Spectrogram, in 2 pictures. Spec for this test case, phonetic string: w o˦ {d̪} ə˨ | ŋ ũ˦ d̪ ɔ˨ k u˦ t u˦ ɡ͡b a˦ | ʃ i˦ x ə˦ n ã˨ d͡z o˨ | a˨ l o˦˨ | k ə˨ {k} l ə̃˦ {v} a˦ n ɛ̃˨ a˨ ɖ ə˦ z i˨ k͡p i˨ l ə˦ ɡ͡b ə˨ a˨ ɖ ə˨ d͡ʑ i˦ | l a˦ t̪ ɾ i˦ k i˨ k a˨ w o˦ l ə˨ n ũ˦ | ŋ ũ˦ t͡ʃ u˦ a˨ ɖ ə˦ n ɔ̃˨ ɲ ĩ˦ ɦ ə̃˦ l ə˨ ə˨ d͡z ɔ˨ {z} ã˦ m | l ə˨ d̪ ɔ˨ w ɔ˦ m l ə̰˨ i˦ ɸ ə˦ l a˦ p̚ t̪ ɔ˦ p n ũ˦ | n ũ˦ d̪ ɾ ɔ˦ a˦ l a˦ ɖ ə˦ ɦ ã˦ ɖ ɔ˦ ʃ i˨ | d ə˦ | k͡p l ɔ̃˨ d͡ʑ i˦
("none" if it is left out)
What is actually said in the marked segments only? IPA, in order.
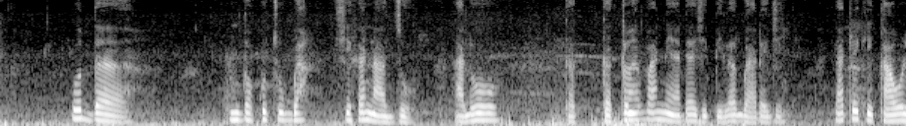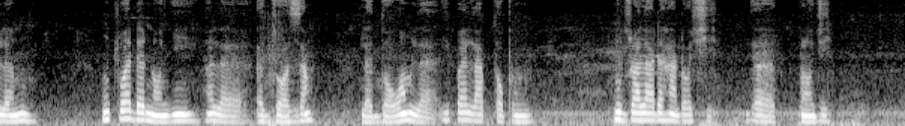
d̪, k, v, z

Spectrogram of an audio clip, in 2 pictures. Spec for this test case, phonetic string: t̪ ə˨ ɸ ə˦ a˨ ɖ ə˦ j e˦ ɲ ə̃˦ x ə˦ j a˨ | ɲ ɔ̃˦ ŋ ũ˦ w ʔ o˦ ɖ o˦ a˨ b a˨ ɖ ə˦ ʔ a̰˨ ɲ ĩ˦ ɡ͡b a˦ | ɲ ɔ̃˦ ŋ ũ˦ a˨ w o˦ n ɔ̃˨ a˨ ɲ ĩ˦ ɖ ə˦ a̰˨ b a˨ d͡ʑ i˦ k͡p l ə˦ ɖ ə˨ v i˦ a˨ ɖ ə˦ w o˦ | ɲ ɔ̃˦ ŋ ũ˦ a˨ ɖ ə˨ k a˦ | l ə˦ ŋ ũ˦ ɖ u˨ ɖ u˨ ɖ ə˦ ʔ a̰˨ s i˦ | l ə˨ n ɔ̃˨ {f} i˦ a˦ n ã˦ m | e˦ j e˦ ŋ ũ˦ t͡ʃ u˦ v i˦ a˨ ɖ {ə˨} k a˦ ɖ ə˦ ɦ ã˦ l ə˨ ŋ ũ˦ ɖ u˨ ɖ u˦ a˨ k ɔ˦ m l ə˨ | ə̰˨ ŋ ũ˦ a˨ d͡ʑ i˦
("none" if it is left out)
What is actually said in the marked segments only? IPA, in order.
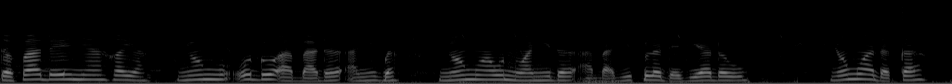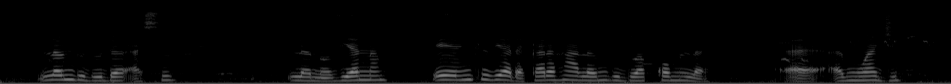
v, ə˨

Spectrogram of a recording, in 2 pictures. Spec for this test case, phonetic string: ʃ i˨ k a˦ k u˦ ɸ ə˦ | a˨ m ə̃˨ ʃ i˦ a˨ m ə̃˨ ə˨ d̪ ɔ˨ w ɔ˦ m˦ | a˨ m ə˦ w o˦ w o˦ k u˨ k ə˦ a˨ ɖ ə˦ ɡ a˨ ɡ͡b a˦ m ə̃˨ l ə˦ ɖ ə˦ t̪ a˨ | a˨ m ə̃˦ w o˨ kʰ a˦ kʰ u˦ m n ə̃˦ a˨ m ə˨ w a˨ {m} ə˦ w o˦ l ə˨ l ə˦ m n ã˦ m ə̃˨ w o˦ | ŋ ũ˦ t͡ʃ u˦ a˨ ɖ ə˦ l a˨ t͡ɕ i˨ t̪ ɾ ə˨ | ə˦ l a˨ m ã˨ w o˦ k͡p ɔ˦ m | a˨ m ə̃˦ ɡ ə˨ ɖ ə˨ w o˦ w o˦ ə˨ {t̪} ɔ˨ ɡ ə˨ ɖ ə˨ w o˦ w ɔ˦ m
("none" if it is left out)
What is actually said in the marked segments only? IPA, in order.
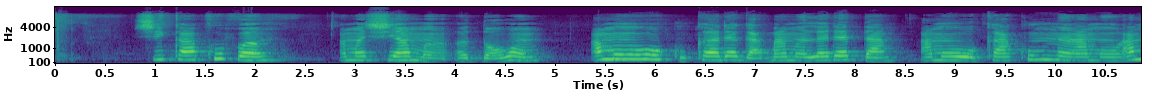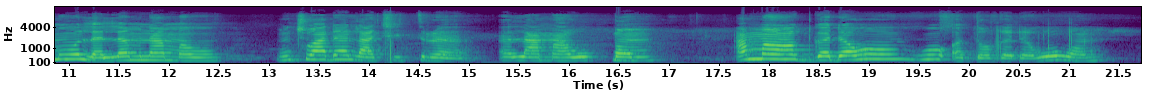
m, d̪

